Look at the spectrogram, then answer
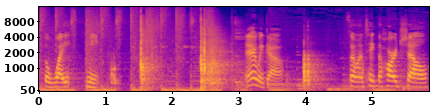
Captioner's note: bashes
